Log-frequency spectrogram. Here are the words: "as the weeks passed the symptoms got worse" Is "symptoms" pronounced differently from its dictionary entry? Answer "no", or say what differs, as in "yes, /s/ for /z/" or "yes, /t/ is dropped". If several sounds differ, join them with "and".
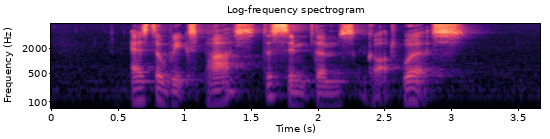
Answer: no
